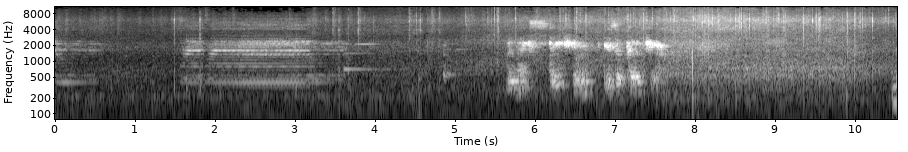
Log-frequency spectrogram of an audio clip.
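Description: Lionel LionChief Metro-North M7 O-scale train's onboard sound effects: a steady horn blast of about two seconds early on, then a louder, choppy sound burst for about two seconds, followed by the even rumble of the train running along the track.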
